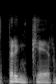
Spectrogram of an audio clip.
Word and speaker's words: Brynkir: it's Brynkir, but B-R-Y-N-K-I-R.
